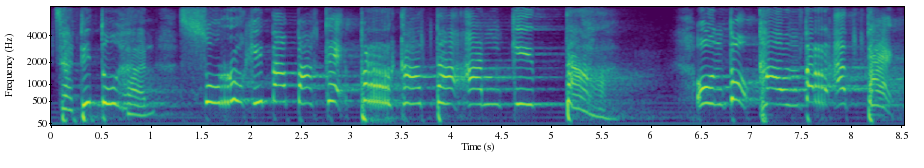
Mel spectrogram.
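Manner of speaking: high, slow, driving sermon voice; fiery preaching. Acted. Pastor rousing his congregation, slow and high. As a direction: preach it, stretching every word.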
